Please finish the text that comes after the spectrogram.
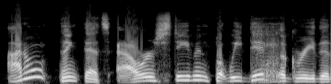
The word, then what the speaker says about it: Stephen: the literally the reason I call say it Stephen is because it probably is literally the only person I've ever seen in my life who pronounces it Stefan is Steph Curry the only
